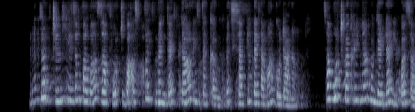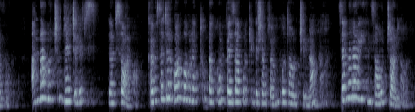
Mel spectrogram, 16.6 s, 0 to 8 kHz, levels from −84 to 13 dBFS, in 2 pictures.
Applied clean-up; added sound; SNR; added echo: neural mask model DeepFilterNet 3.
